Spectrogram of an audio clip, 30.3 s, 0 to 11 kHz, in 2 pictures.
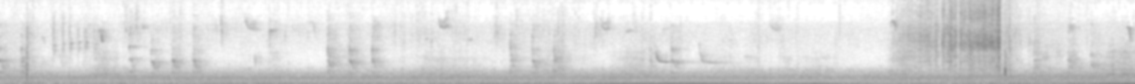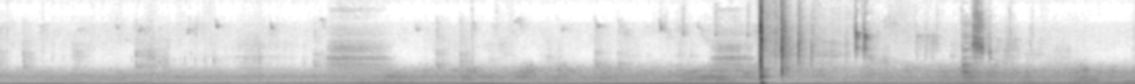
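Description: A single sharp snap of a compound bow being shot, about 25 seconds in, the loudest sound here. Around it are small rustles and clicks of leaves and brush over a low steady drone that slowly grows louder.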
